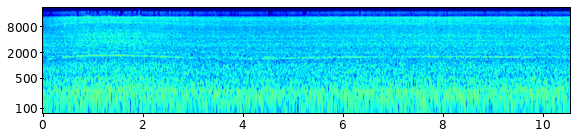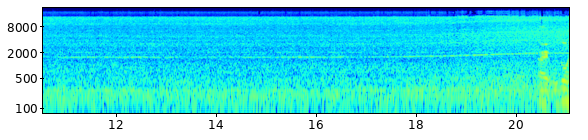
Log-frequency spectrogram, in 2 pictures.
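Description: Jet engines of a DC-8-73F freighter in the FSX flight simulator on a rolling takeoff, a steady broadband roar with a thin sustained whine running throughout, rising slightly at the end.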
